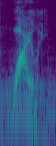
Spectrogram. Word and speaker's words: Willie: His name was Willie Jones, pronounced Wiley, which is not a bad description of the man.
